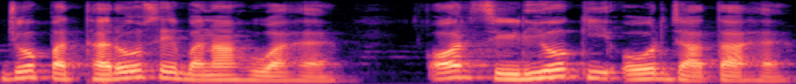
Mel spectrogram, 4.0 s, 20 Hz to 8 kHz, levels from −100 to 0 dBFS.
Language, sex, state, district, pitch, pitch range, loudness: Hindi, male, Jharkhand, Ranchi, 140 Hz, 110-175 Hz, -17 LUFS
